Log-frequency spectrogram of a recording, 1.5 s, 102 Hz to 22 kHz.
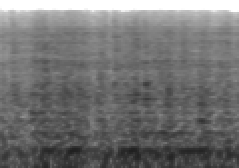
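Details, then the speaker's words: C10 V8 with a cam at idle: uneven, loping pulse with irregular exhaust beats; owner suspects ignition misfire (plug wires, coil or distributor) and probably worn rings; rough idle. "it doesn't really help that the uh engine misfiring so it's got an ignition I think plug wires coil uh distributor somewhere in there but you can totally hear it's not running it's not running smoothly"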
